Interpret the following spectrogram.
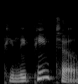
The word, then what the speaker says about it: Pilipinto: Hello, I am the author of Pilipinto.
